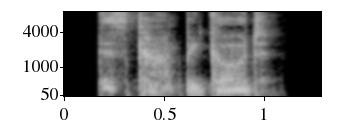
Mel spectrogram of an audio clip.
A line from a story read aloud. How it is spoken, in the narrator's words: Shelley whispered over to Filthy Henry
